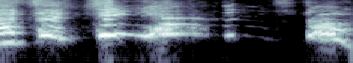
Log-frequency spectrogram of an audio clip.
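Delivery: acted, shrill, very high screaming. Retelling reading rising blood pressure numbers: retelling screaming at staff. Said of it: "I started screaming".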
